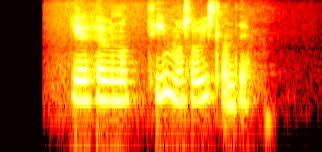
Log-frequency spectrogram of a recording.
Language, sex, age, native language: Icelandic, female, 40-49, Icelandic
